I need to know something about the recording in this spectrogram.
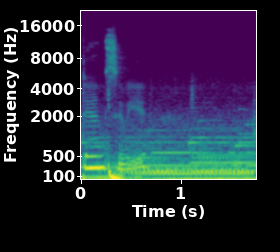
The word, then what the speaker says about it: Dansui: You pronounce it as Dansui. Like, Su as in, like, I'm going to sue you. And E as in, like, the letter E. So, Dansui.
